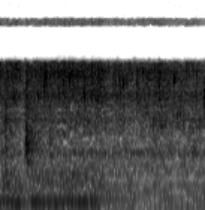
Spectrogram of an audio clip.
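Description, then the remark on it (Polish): Soapy hands being rinsed under a running tap: a steady rush of water with a low pump-like hum in the first moments, continuing evenly without any voices. “ja zaraz tam podejdę, tylko sobie dokończę łapska, spłukiwać z tego mydła.”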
